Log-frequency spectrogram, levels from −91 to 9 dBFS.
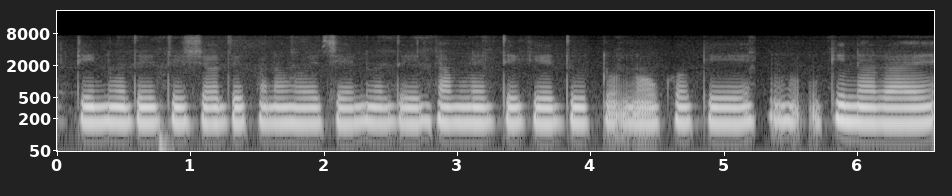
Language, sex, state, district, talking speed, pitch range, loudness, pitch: Bengali, female, West Bengal, Kolkata, 110 wpm, 165-170 Hz, -14 LUFS, 165 Hz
